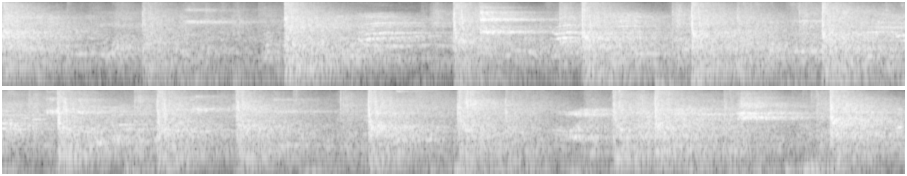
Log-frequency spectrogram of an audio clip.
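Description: A squash rally: the ball struck by rackets and smacking off the walls of the court in a fast, irregular series of sharp hits with a hall-like echo, mixed with short high squeaks of shoe soles on the wooden floor.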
